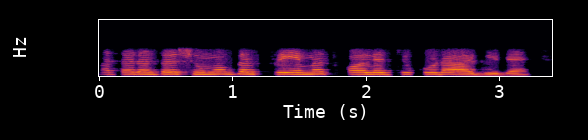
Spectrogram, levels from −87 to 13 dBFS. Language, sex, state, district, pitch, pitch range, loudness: Kannada, female, Karnataka, Shimoga, 265 Hz, 250-295 Hz, -15 LUFS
